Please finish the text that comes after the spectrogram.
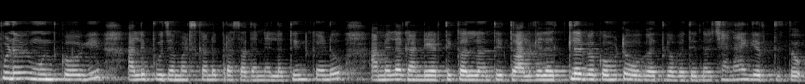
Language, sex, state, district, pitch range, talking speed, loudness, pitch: Kannada, female, Karnataka, Chamarajanagar, 210-230 Hz, 180 wpm, -16 LUFS, 215 Hz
